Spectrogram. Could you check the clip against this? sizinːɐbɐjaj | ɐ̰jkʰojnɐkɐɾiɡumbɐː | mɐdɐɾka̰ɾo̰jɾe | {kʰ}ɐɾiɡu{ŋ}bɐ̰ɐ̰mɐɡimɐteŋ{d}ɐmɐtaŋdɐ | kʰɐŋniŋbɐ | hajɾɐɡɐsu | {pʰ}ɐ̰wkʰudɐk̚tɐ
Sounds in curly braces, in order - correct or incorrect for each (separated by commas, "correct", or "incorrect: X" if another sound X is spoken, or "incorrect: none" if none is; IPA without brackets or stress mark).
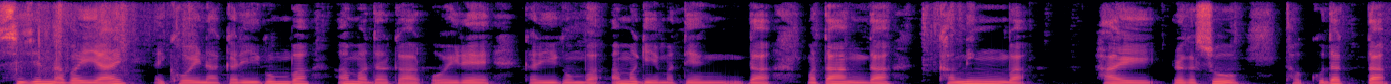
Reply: incorrect: k, incorrect: m, correct, incorrect: tʰ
